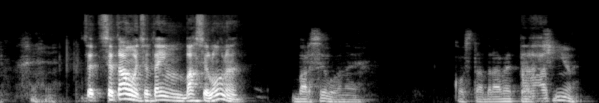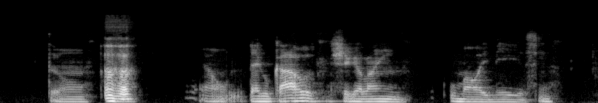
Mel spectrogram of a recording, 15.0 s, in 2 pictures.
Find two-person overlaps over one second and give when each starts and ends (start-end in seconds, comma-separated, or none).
none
